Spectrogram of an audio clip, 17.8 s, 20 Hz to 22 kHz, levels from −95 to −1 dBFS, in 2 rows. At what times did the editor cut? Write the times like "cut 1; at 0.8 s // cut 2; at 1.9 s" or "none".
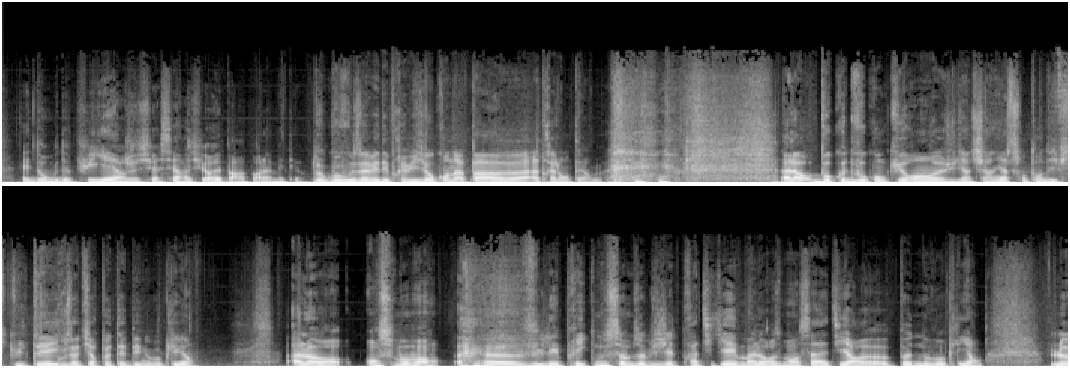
cut 1; at 9.3 s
